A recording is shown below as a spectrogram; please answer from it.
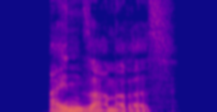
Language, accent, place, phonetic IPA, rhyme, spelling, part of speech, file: German, Germany, Berlin, [ˈaɪ̯nzaːməʁəs], -aɪ̯nzaːməʁəs, einsameres, adjective, De-einsameres.ogg
- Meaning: strong/mixed nominative/accusative neuter singular comparative degree of einsam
